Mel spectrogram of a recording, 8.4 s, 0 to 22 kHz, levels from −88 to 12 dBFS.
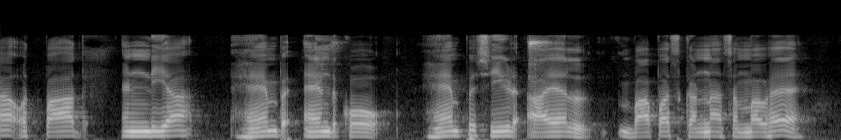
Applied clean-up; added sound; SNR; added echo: neural mask model Resemble Enhance denoiser.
